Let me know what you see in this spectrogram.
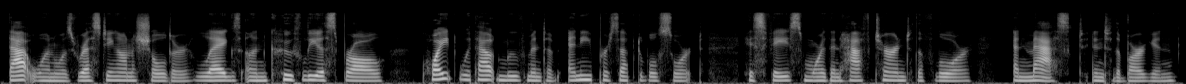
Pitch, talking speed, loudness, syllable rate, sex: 180 Hz, 160 wpm, -23 LUFS, 4.8 syllables/s, female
